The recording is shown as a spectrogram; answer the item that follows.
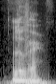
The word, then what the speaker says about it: Louvre: Or French pronunciation, Louvre.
